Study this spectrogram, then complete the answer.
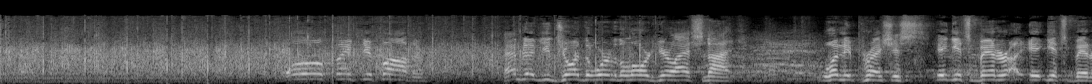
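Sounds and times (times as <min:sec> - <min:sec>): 
church congregation clapping hands in praise during a morning service: 0:00.0 - 0:07.5
speech: 0:03.0 - 0:04.4, 0:05.0 - 0:07.5, 0:08.2 - 0:10.9.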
